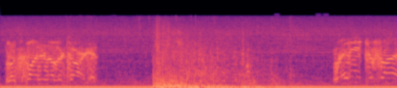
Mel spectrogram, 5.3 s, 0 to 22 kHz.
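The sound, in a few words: SU-85I tank destroyer gun firing in video game World of Tanks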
